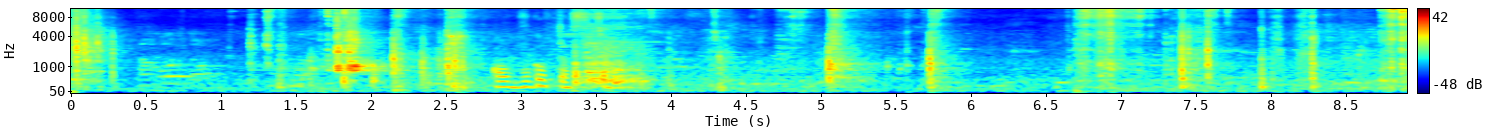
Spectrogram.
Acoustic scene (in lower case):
restaurant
